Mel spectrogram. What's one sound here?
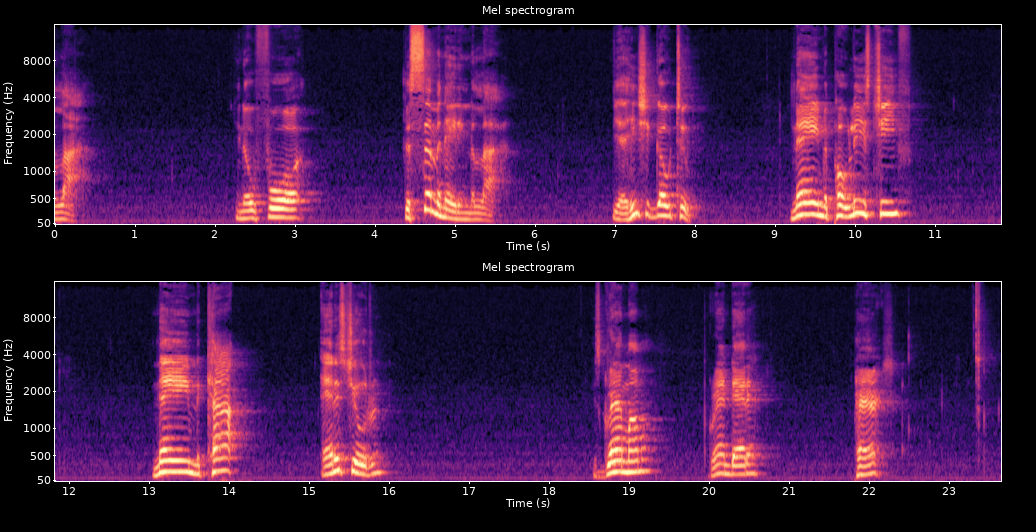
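A man speaks calmly and slowly in short phrases, close to a microphone.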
